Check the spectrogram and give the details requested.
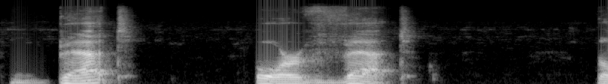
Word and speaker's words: Vet: So the pronunciation of the vet is just kind of a softer form of the B. It's V instead of B. Without the dagesh, it is pronounced V as in vine, V.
